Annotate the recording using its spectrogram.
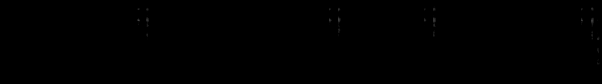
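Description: Four faint computer mouse clicks spread over the few seconds, each heard as a quick double tick of the button pressing and releasing.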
